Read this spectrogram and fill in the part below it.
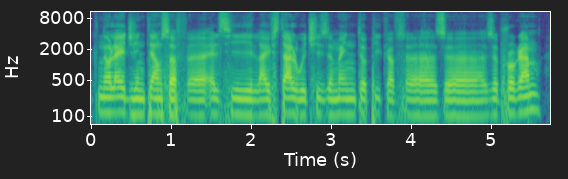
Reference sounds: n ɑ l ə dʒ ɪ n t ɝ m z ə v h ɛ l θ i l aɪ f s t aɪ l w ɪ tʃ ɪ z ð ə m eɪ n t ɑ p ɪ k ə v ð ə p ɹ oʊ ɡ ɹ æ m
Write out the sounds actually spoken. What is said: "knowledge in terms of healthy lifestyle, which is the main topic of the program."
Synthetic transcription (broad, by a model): n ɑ l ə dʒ ɪ n t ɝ m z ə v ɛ l s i l aɪ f s t aɪ l w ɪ tʃ ɪ z ð ə m eɪ n t ɑ p ɪ k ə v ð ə p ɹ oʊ ɡ ɹ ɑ m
